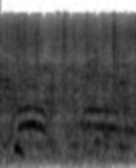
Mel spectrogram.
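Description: Spectators calling out in high-pitched voices, a few separate drawn-out shouts cheering on the swimmers, over a low hum of crowd noise.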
